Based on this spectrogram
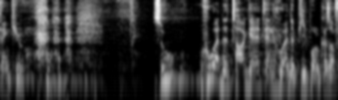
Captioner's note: chuckles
